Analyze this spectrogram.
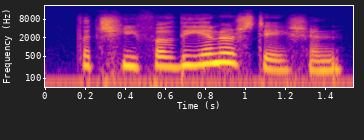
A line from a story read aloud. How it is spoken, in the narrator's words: he answered in a short tone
